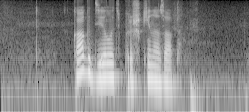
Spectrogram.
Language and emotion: Russian, neutral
